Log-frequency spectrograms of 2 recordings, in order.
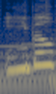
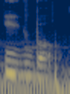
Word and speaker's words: Igbo: So if I'm saying it correctly, I think it's supposed to say Igbo.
